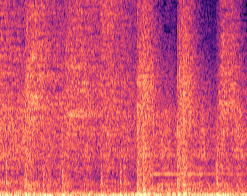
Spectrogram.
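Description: Heavy metal song in an instrumental passage: distorted electric guitars and bass over a driving drum beat, with no singing yet.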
